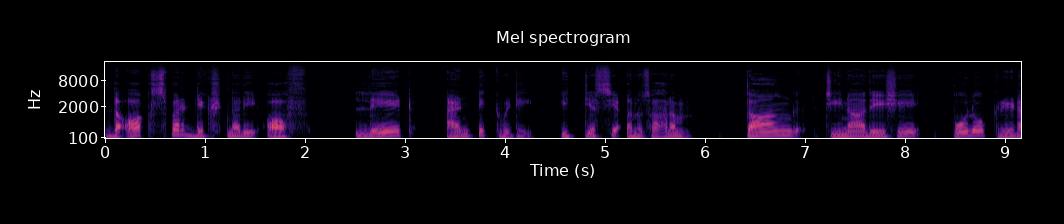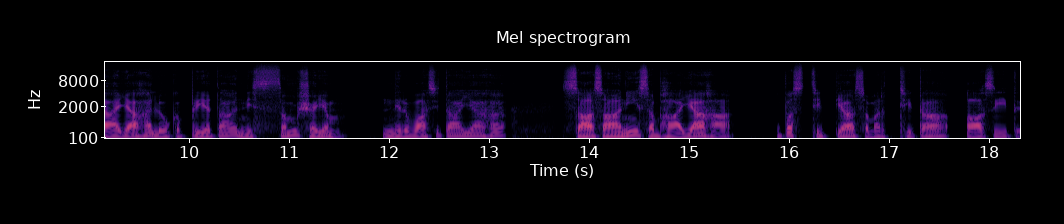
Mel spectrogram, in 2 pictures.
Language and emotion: Sanskrit, neutral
